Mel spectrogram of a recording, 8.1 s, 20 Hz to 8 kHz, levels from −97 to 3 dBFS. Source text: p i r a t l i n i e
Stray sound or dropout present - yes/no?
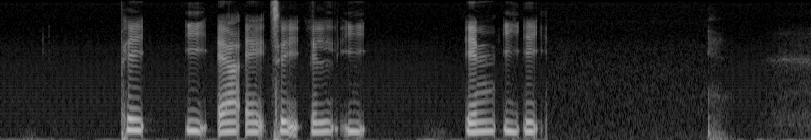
no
